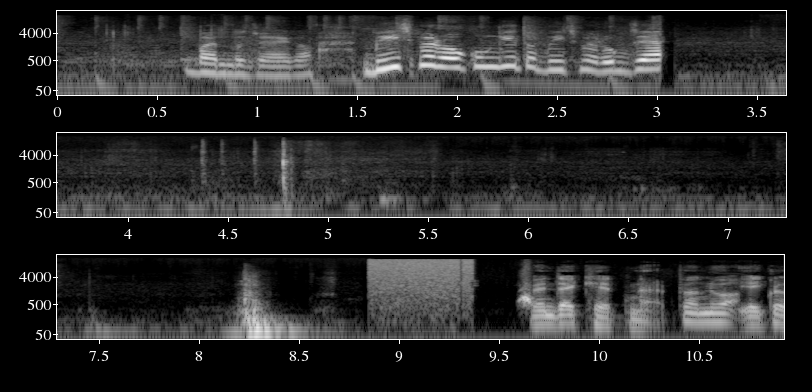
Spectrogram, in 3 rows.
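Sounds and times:
speech: 0.6s - 3.0s, 9.7s - 10.9s
car automatic door mechanical hum: 3.0s - 9.6s
automatic car door shutting with a thud: 8.1s - 8.6s
bright hissing: 8.8s - 9.4s.

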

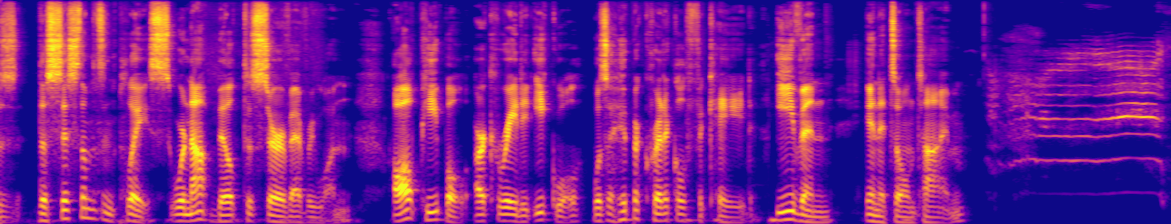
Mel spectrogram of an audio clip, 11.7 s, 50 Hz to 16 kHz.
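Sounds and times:
speech: 0.0s - 9.7s
cat meowing: 9.9s - 11.7s.

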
